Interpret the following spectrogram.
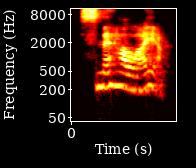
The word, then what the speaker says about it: Snehalaya: He runs a nonprofit organization called, if I pronounce it correctly, Snehalaya.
